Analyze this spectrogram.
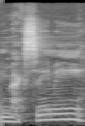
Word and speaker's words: Maxime: There is the French teacher, Olympe Maxime, I think is how you say that, or Maxim.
